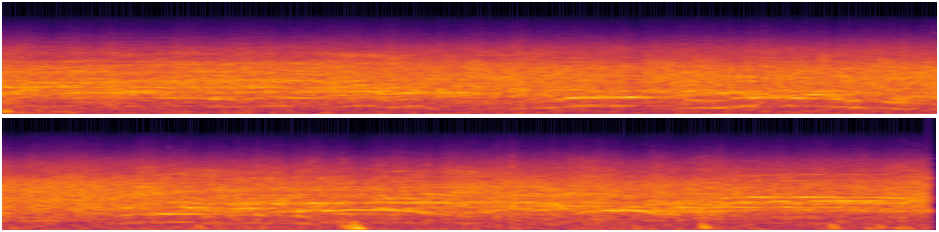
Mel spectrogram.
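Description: A man speaks to an audience through a microphone.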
